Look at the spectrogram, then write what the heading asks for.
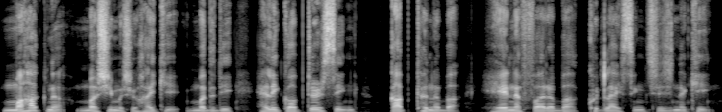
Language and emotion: Manipuri, neutral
